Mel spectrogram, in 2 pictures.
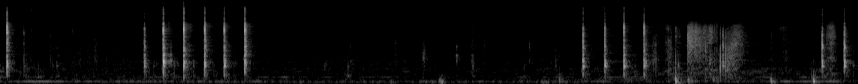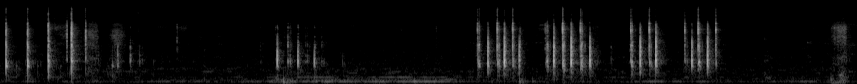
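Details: D4Cb diesel idling with bursts of sharp, fast metallic clatter from one slack timing chain slapping its guides; replacing the outer timing chain cured the rattle.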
